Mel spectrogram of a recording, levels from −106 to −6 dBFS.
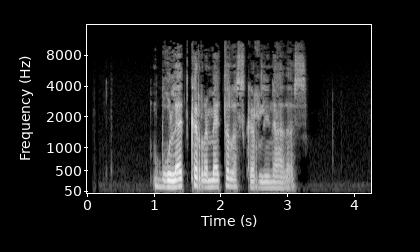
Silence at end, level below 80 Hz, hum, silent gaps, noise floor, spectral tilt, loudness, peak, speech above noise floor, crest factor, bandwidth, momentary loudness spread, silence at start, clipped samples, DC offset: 1 s; -64 dBFS; none; none; -77 dBFS; -5.5 dB/octave; -21 LUFS; -2 dBFS; 56 dB; 22 dB; 11 kHz; 18 LU; 1 s; under 0.1%; under 0.1%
